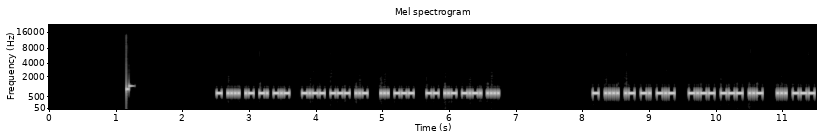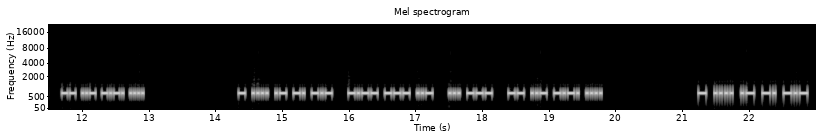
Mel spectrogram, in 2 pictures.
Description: Morse code, heard as a keyed tone, about 37 wpm, 700 Hz. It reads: THANK YOU SO MUCH THANK YOU SO MUCH THANK YOU SO MUCH THANK
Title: Speed-Racing - Sets of 4 Words 30wpm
